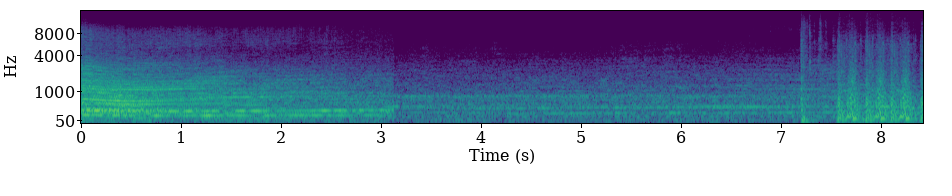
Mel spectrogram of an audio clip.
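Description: Race car engines in a racing video game at Riverside, a field of cars getting the green flag, their engines droning steadily with layered harmonic whine, dropping midway and then a brief burst of roaring revs near the end.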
